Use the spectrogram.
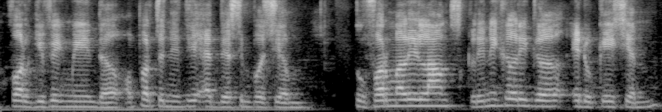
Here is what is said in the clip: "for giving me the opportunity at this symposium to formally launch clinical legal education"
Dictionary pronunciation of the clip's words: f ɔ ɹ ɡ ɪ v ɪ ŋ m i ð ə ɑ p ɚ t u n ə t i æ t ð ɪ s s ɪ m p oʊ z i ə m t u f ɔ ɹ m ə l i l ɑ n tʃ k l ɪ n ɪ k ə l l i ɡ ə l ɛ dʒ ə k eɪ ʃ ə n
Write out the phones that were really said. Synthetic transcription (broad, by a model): f ɔ ɹ ɡ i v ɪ ŋ m i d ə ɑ p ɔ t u n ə t i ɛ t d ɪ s s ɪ m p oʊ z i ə m t u f ɔ ɹ m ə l i l ɑ n s k l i n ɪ k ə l l i ɡ ə l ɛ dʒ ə k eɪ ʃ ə n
